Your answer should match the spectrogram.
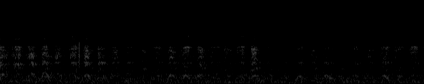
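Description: Faint, quick, even strokes of a nut-slotting file rasping into a cow-bone guitar nut, cutting and widening a string slot.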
